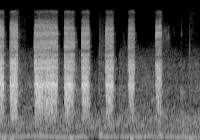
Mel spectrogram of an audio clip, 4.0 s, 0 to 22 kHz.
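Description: Rotary 247D tire changer's pneumatic assist arm being positioned, its air valves letting out a series of short hisses of air, about nine, shorter and more spaced out toward the end.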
